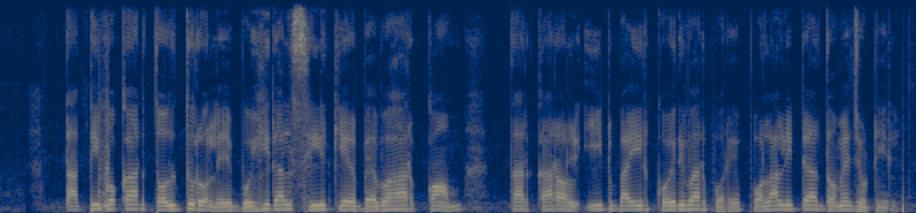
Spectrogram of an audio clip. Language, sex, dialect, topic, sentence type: Bengali, male, Jharkhandi, agriculture, statement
